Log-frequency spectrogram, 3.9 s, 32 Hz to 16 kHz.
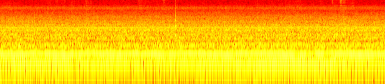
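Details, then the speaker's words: DIY 5000 W BTL power amplifier kit: steady low buzzing hum; grounding the transformer CT to the chassis only reduces it; the hum disappears with the input disconnected, so the problem is at the input. "Ya, suara dengungannya tidak hilang 100%, cuman berkurang."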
